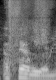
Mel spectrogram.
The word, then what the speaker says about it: Aphelion: I think Ratchet pronounced it as Aphelion, but... Aphelion, yeah, there we go.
